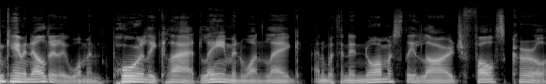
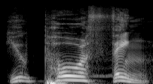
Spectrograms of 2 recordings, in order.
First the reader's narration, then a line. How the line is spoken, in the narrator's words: she cried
